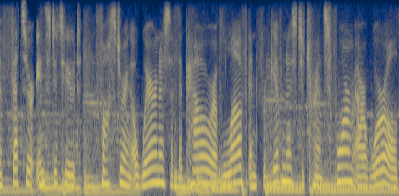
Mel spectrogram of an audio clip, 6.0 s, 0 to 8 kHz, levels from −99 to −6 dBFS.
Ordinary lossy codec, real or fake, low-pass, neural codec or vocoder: Opus, 16 kbps; real; 7.2 kHz; none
